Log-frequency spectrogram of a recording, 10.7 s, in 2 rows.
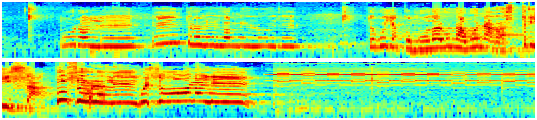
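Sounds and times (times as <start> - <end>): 
speech: 0.6 - 7.9
telephone ringing: 7.9 - 10.6.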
